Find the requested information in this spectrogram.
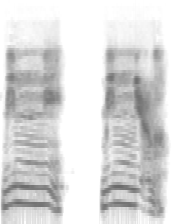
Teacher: The غنة I hear here, it's the غنة from the next nun. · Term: إدغام كامل بغنة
